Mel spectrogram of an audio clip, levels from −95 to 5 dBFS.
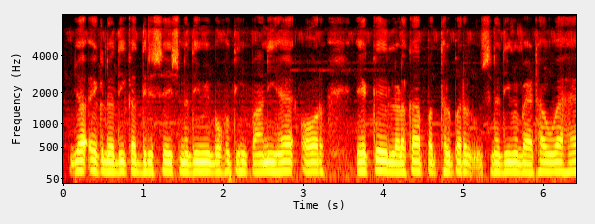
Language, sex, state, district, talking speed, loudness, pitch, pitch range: Hindi, male, Jharkhand, Palamu, 225 wpm, -16 LUFS, 130 Hz, 130-135 Hz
